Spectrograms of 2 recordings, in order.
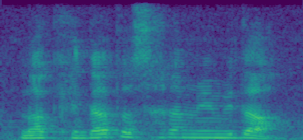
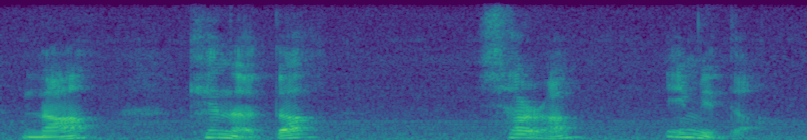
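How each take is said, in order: First: Every syllable is even, with no strong stress. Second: Some syllables carry strong stress, others are weak. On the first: The speaker calls it right. "한국 사람들처럼" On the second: The speaker calls it wrong. "라고 말하기 때문입니다"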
